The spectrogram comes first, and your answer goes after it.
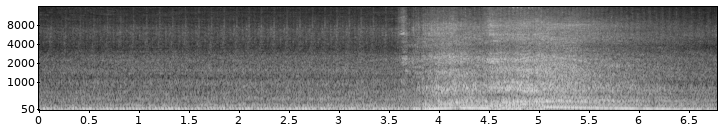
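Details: VW Beetle air-cooled flat-four tested with a timer after rebuild: steady idle with even beat, then a brief rev that rises and settles cleanly; running healthy, normal idle.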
